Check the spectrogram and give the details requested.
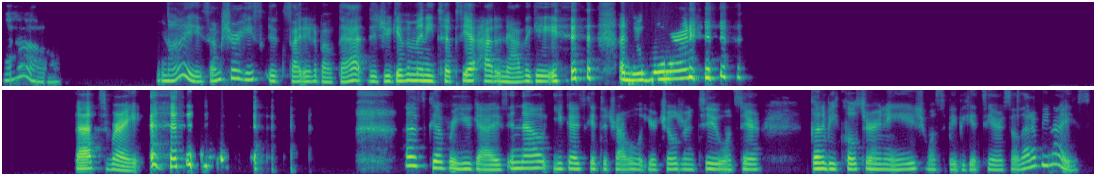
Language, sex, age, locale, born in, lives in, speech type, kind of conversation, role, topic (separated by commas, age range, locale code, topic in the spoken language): English, female, 40-44, en-US, United States, United States, conversation, advice, advisor, How do I plan a family vacation that keeps everyone happy and stays within budget?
